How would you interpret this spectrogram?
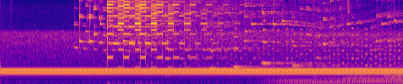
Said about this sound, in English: I see the dial tone.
